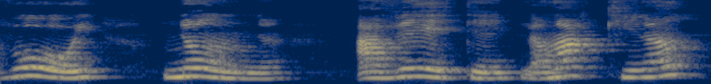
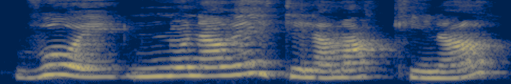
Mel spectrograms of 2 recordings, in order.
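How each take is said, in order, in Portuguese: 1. 'Non' e 'avete' são ditos como palavras separadas. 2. 'Non' e 'avete' se juntam como uma só palavra. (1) "você não vai falar" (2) "eles se unem praticamente se tornando uma palavra só"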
